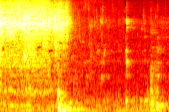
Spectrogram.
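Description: A faucet runs into a sink to rinse a Gillette Tech safety razor, a bright hiss of flowing water for under a second before it shuts off, followed by a few faint clicks and knocks.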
